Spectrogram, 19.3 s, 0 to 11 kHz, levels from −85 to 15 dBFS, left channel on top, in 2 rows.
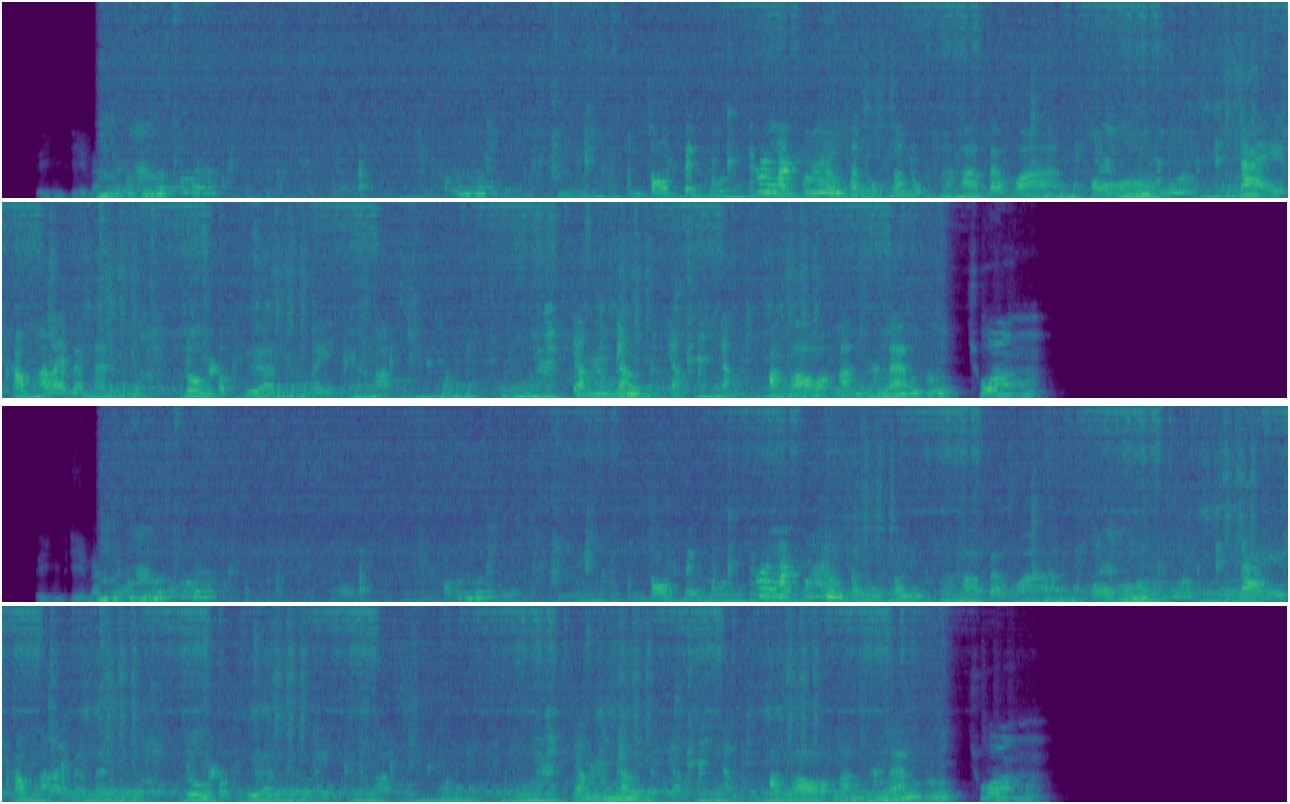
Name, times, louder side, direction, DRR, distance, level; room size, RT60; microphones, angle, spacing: voice 1, 0.3-1.5 2.0-2.1 2.5-2.7 3.1-4.0 4.8-5.1 12.9-13.5 14.4-14.5, right 3 dB, 55° right, 5 dB, 0.6 m, -42 dB
sound 1, 0.7-16.7, left 1 dB, 35° left, 1.8 m, -29 dB
sound 2, 2.9-16.7, right 1 dB, 5° right, 0.7 m, -28 dB
voice 2, 4.2-8.7 9.2-10.7 11.0-12.6 13.9-16.5 17.0-17.4, left 3 dB, 60° left, 6 dB, 0.7 m, -27 dB
4.0 x 3.0 x 2.4 m, 0.28 s
head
